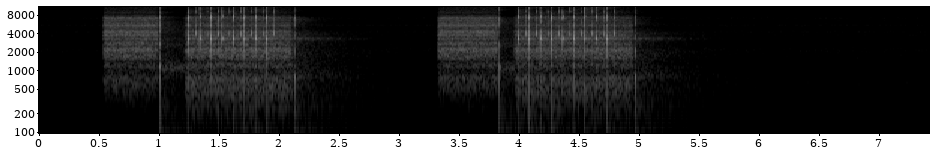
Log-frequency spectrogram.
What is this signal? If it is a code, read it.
Pulse dialling, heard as a rotary dial, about 11 pulses a second. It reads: 8 9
